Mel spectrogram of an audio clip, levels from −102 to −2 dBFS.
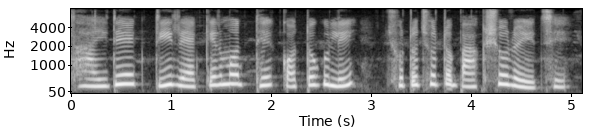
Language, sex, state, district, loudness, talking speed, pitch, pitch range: Bengali, female, West Bengal, Cooch Behar, -14 LUFS, 105 wpm, 285 Hz, 250-310 Hz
